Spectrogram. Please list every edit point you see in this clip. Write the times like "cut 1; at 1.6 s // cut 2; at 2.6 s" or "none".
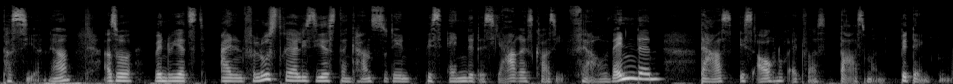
cut 1; at 4.2 s // cut 2; at 6.9 s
